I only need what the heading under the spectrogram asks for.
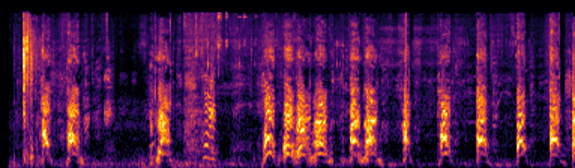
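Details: Large solid black German Shepherd trained in IPO protection, barking in loud, uneven bursts, some barks doubled and closely spaced, with brief gaps between, indoors-sounding and otherwise quiet.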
